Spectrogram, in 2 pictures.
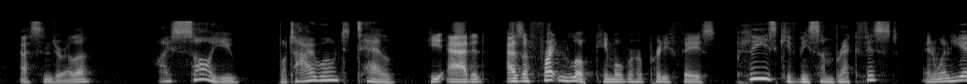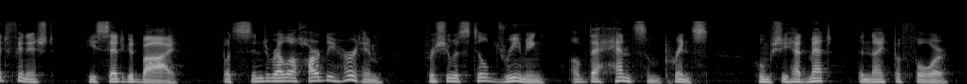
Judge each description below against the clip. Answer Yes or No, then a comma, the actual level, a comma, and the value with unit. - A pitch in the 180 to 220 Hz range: No, low, 120 Hz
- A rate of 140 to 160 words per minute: No, average, 170 wpm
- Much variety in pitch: Yes, wide, 6.0 semitones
